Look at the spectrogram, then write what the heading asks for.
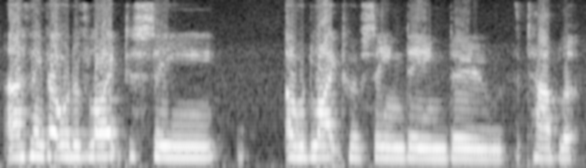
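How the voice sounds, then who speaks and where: A woman's voice: medium pitch, monotone, moderate pace, rough recording. A woman giving her opinion in a casual fan discussion. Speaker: fan radio panelist.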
